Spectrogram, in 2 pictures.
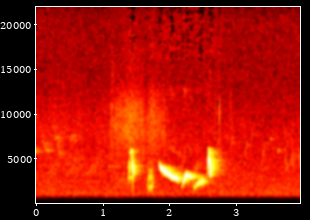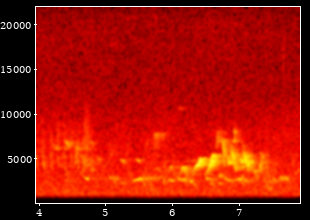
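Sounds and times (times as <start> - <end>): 
White-eyed Vireo calling: 0.9 - 2.8.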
